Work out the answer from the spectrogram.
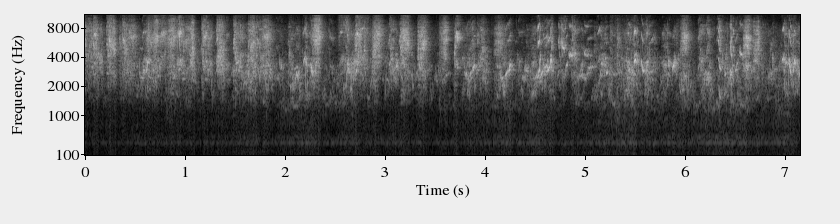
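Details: Budgerigars singing and chirping, a steady flock chatter of rapid high twittering notes and brief squawks, unbroken throughout.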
